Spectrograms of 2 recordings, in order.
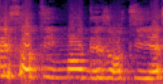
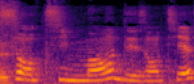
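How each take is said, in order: First: It is said in an excited, overwrought way. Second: It is said in a calmer, less excited way.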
